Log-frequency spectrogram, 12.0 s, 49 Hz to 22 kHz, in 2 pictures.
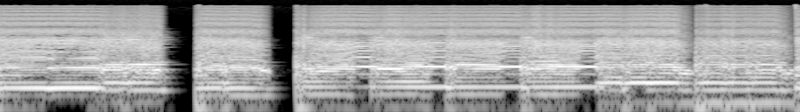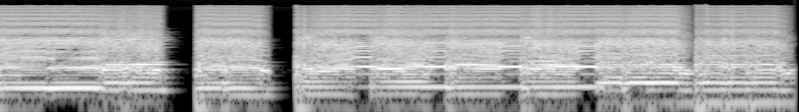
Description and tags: guitar riff
This is a heavy rock-riff I thought up and used to play a lot of years ago. It kind of stuck with me and I have worked it out in MMM2006, and it is slightly altered. Hope you enjoy!
riff, style, heavy, hardrock, guitar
